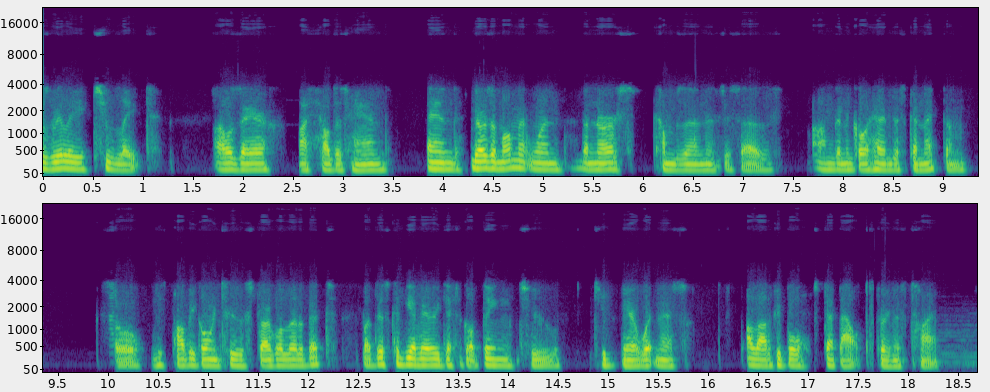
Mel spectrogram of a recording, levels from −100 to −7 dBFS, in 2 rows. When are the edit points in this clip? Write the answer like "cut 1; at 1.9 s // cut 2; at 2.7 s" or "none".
cut 1; at 7.6 s // cut 2; at 10.4 s // cut 3; at 14.7 s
